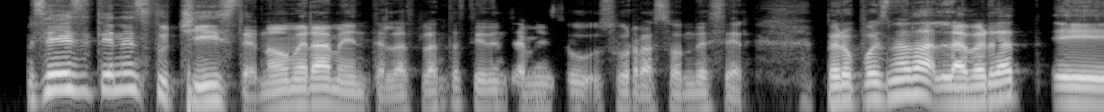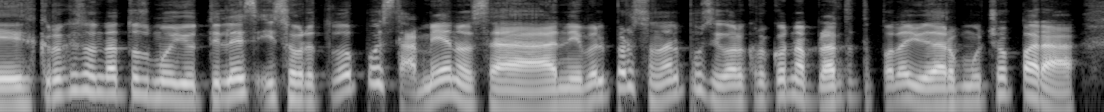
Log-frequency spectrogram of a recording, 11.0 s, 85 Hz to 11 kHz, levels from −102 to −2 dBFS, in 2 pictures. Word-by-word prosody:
Sí, 225 +2 +5
sí 215 - -8
tienes 225 0 0
su 170 - -4
chiste, 135 -1 0
no 105 +3 0
meramente 115 -7 +2
las 90 +1 -7
plantas 105 +4 -9
tienen 110 -1 -8
también 95 0 -9
su - - -10
su - - -11
razón 95 0 -7
de 100 - -6
ser, - - -10 0.3
pero 135 +2 +3
pues 150 +2 0
nada, 180 +1 +5
la 130 0 +6
verdad, 155 +6 +4
eh, 125 -1 +4
creo 180 - -4
que - - -7
son 210 -2 -2
datos 190 -1 -1
muy 160 -3 -1
útiles 165 +6 -1
y - - -7
sobre 150 -2 -2
todo, 190 +9 -5
pues 295 +2 -6
también, 180 +4 -1
o - - -1
sea, 110 -2 +3
a 110 - +4
nivel 130 +8 -3
personal. 240 -5 -4
Pues 225 - -11
igual 135 0 -2
creo 150 - -11
que - - -5
una 175 - 0
planta 135 +5 0
te 140 - -25
puede 145 - -3
ayudar 125 -1 +1
mucho 135 +8 -7
para 100 - +3
140 Hz, 265 wpm, -24 LUFS, 120-180 Hz, 0.3 s, la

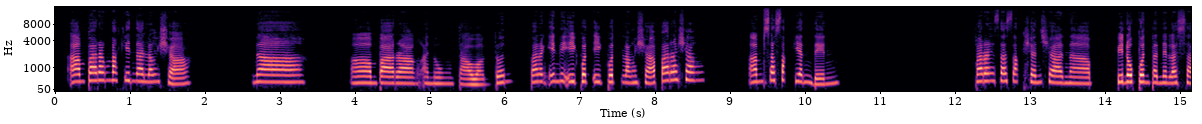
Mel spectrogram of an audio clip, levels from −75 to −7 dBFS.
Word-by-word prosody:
Um, 310 +2 +2
parang 355 +1 +4
makina 345 -3 0
lang 300 +1 0
siya, 235 0 -1 0.8
na, 305 +1 +2 1.2
um, 260 0 +1
parang 250 -2 +3
anong 235 -1 -7
tawag 205 -1 -1
do'n? 285 +4 -3 0.2
Parang 305 +2 +1
iniikot-ikot 305 -2 0
lang 270 -1 -1
siya. 260 0 0
Para 355 +3 +3
siyang, 365 -1 -1 0.6
um, 300 +2 +1
sasakyan 320 -5 -1
din. 220 +4 -4 1.9
Parang 330 +1 +3
sasakyan 315 -4 -2
siya 275 -3 +2
na, 245 -2 -1 0.3
pinupunta 295 -1 +4
nila 260 0 -1
sa, 255 -3 -1
290 Hz, 105 wpm, -24 LUFS, 255-315 Hz, 1.9 s, parang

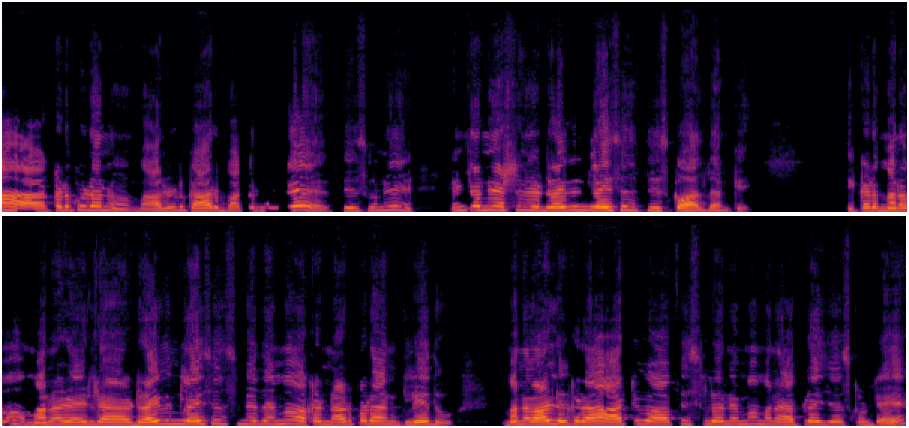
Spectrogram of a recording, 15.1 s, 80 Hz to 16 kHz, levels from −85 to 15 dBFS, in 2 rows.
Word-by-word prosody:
ఆ! - - +6 0.3
అక్కడ 270 +7 -2
కూడాను. 280 -4 0 0.2
మా 185 - -6
అల్లుడు 235 +8 -5
కారు, 235 +3 +2
పక్కనుంటే 235 +7 -1 0.4
తీసుకుని. 245 +6 -6 0.5
ఇంటర్నేషనల్ 280 -1 -1
డ్రైవింగ్ 260 +1 +2
లైసెన్స్ 260 -1 +3
తీసుకోవాలి 180 -10 +2
దానికి. 135 -2 -10 0.9
ఇక్కడ 235 +4 -1
మనం 225 +2 +2 0.3
మన 190 +5 +1 0.3
ఈళ్ళ 225 +1 -2
డ - - +4 0.3
డ్రైవింగ్ 265 +5 +3
లైసెన్స్ 270 +1 -1
మీదేమో 260 +2 -5
అక్కడ 250 0 -3
నడపడానికి 245 -3 -1
లేదు. 240 +2 +3 0.6
మన 225 +2 +1
వాళ్ళిక్కడా 255 -1 +5 0.2
ఆర్‌టిఒ 265 +3 -1
ఆఫీస్‌లోనేమో 245 0 -5
మనం 240 -2 -5
అప్లై 240 +4 -1
చేసుకుంటే, 225 -1 -5
250 Hz, 125 wpm, -21 LUFS, 225-270 Hz, 0.9 s, ఆ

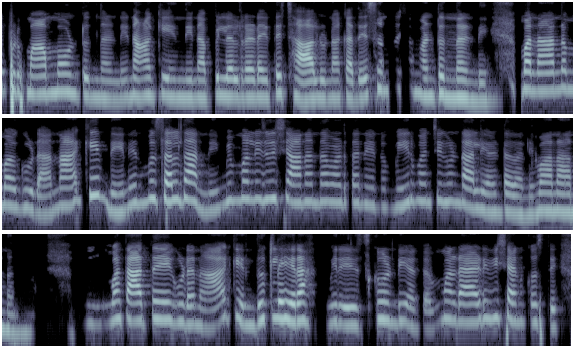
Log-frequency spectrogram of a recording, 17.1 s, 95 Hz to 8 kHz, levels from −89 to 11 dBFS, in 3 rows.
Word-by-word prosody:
ఇప్పుడు 250 -3 +2
మా 215 - +4
అమ్మ 225 +2 -1
ఉంటుందండి, 185 -4 -5
"నాకేంది 190 -1 -1
నా - - +3
పిల్లలు 190 -2 +1
రెడీయితే 185 +3 +1
చాలు 175 -1 +6
నాకు 180 +1 -4
అదే 180 +2 -2
సంతోషం" 255 -1 -7
అంటుందండి. 185 -4 0 0.4
మా 255 - +8
నాన్నమ్మ 255 +2 +2 0.2
గూడా 205 -6 -3 0.2
"నాకేందే 300 - 0
నేను 275 +1 -4
ముసలి 315 -1 +3
దాన్ని 220 -10 +1
మిమ్మల్ని 320 +1 -4
చూసి 330 0 -3
ఆనందపడతాను 285 -1 -4
నేను. 240 -1 -12
మీరు 280 +4 -4
మంచిగా 295 0 -6
ఉండాలి" 240 -6 -1
అంటారండి. 190 -3 -4
మా 210 - +1
నాన్నమ్మ. 180 -5 -3 0.9
మా 275 - +5
తాతయ్య 265 +1 +6
గూడా 235 -2 -1
"నాకెందుకులేరా 265 +3 +3 0.3
మీరు 245 -1 -4
వేసుకోండి" 255 +3 -2
అంటాడు. 195 0 -11
మా 275 - 0
డ్యాడీ 250 +2 +3
ఈ - - -4
విషయానికి 255 -3 -1
వస్తే 205 -3 -7
245 Hz, 145 wpm, -22 LUFS, 195-275 Hz, 0.9 s, మా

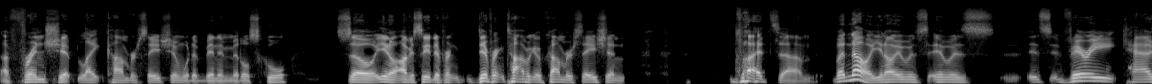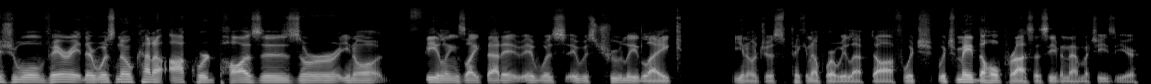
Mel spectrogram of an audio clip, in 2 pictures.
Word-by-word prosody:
a - - 0
friendship-like 110 -4 +1
conversation 100 +1 -2
would 90 -2 -4
have 80 -1 -4
been 90 -1 0
in 80 -1 -4
middle 85 +2 -2
school. 105 +2 -2 0.4
So, 105 -2 +5
you 125 +4 +6
know, 110 - +6
obviously 110 +2 +5
a - - +4
different 105 0 -1
different 140 -4 +5
topic 130 -3 +4
of 105 -2 -2
conversation. 110 -4 0 1.1
But - - +4
um, - - -3 0.2
but, 150 - +4
no, 220 +1 +8
you 105 +3 +1
know, 115 +1 +5
it 115 - +3
was 115 -3 -3
it 115 - -1
was 110 -3 -4 0.3
it's 110 -3 -5
very 150 +5 +4
casual, 115 -3 -1
very 110 +2 0
there 105 0 -1
was 110 +1 -2
no 120 -1 0
kind 120 -1 -1
of 110 - +1
awkward 105 -1 -2
pauses, 100 -2 -2
or, 95 -1 -2
you 95 +3 -5
know, 95 0 -2
uh, - - -11 0.4
feelings 100 -3 -1
like 95 -1 -3
that. 90 0 -1
It 90 -2 -3
it 95 -1 -4
was 90 -1 -4
it - - -4
was 90 -1 -6
truly 90 -2 -4
like, 75 -1 -2 0.5
you 90 0 -6
know, 80 0 -6
just 80 +1 -8
picking - - -6
up - - -5
where - - -1
we 75 - -4
left 75 - -6
off, 70 -1 -1
which - - -7
which 100 +3 -5
made 110 -2 +3
the - - +3
whole 90 -1 +1
process 80 -1 -1
even 75 -2 -6
that 75 -1 -5
much 75 0 -12
easier. - - -10
100 Hz, 190 wpm, -24 LUFS, 90-110 Hz, 1.1 s, no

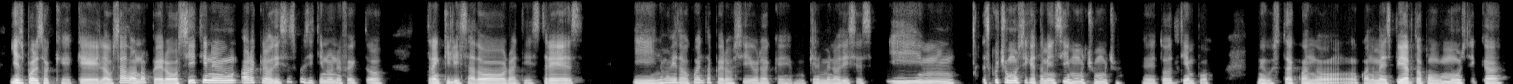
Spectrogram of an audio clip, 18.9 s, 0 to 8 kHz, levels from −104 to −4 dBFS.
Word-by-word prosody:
y 135 - +9
es 135 - +7
por 140 0 +5
eso 135 0 0
que 115 -5 -7
que 115 0 +2
la 115 - +2
he - - +4
usado, 170 +4 +3
¿no?, 170 +4 0
pero 125 -1 +4
sí 175 +9 +2
tiene 195 -1 +4
un 190 0 +3
ahora 190 +4 +2
que 180 - -2
lo 150 -4 +4
dices, 150 - -3
pues, 245 - -5
sí 160 -1 -4
tiene 160 0 -1
un 155 - 0
efecto 135 -1 -3 0.5
tranquilizador, 125 +2 +2
antiestrés 130 +3 -1 0.6
y 125 -1 0
no 140 +5 0
me - - 0
había 165 - +1
dado 145 -3 -1
cuenta, 165 +2 -2
pero 125 -4 -2
sí 130 +1 -6
ahora 135 -1 -1
que 115 -3 -9 0.2
que 120 0 -4
me 115 0 -2
lo 115 0 -1
dices, 120 - -5 0.2
y, 150 +2 0
mm, 145 -1 -1 0.3
escucho 195 +7 0
música 170 -3 +2
también, 130 +1 -1
sí, 145 +2 -1
mucho, 145 0 -1
mucho, 135 -1 -3 0.3
eh, 120 -2 -5
todo 130 - -1
el 135 - -7
tiempo 125 -2 -3 0.5
me 120 -1 0
gusta 120 +1 -1
cuando 110 -2 -1
cuando 115 +1 -2
me 115 - +3
despierto 140 +6 +4
pongo 130 -3 -1
música, 135 +1 0
135 Hz, 185 wpm, -23 LUFS, 125-150 Hz, 0.6 s, y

